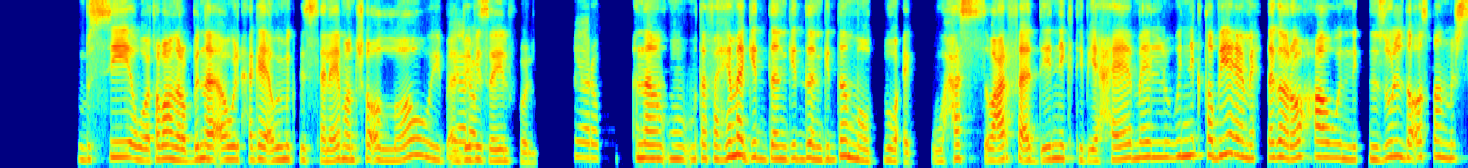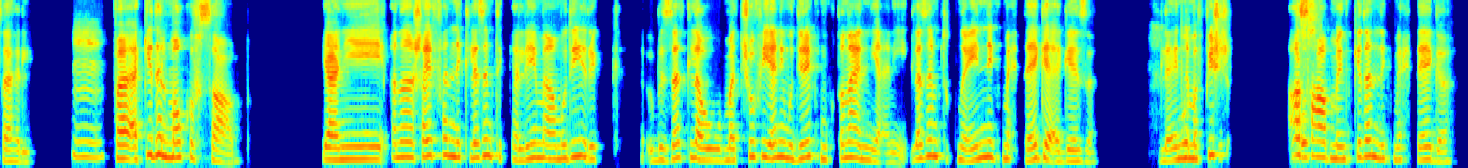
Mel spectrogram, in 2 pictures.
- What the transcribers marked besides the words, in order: tapping
- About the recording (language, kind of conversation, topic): Arabic, advice, إزاي أطلب راحة للتعافي من غير ما مديري يفتكر إن ده ضعف؟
